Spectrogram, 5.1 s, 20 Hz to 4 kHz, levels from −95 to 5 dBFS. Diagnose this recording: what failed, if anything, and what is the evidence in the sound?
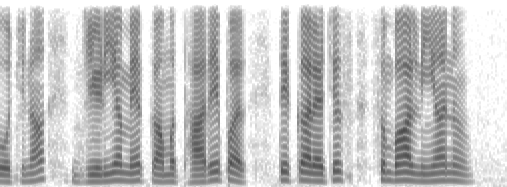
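Nothing failed here: the speech comes over an ordinary A-law G.711 telephone path at 8 kHz, so the top end stops at 4 kHz and a faint level-following hiss rides under it, which is just how that line is meant to sound.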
